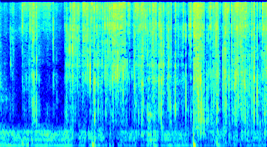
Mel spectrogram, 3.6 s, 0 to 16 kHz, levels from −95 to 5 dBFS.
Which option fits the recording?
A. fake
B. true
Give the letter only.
B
